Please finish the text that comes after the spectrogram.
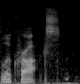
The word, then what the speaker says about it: LaCroix: First of all, it's pronounced LaCroix.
